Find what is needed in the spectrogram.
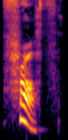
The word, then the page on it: froth: British English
